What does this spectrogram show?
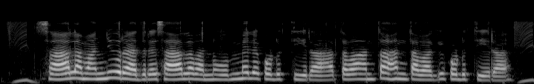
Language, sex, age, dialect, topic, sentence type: Kannada, female, 18-24, Coastal/Dakshin, banking, question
